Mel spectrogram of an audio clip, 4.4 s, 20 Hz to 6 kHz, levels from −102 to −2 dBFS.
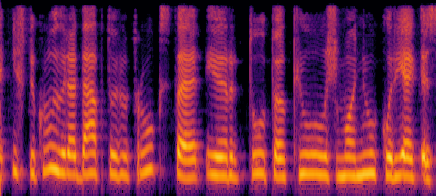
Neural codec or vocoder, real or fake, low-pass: codec, 16 kHz, 1 kbps, FunCodec, trained on LibriTTS, 50 frames a second; fake; 5.4 kHz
